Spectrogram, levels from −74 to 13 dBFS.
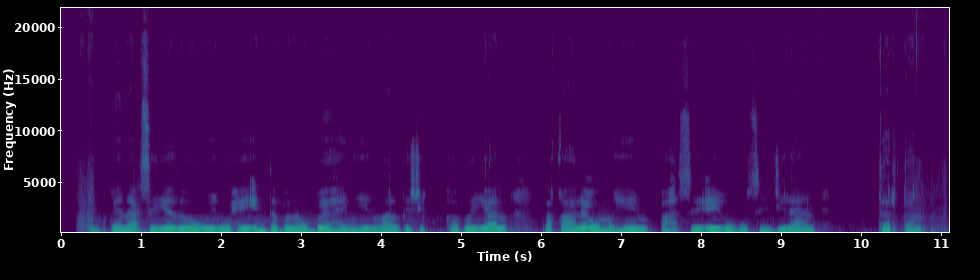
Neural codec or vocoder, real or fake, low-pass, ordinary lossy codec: none; real; none; none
